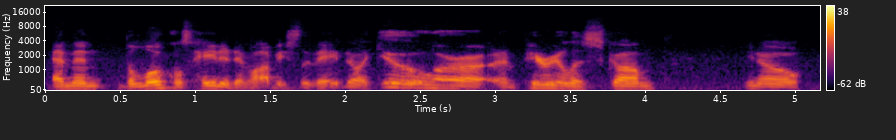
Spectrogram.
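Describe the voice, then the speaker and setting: Husky male voice, casual podcast chat, rambling, slangy, medium pitch, dull recording. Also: animated, normal speed, darkish tone. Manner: rambling, slangy, filler-heavy with frequent "like". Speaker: podcast co-host discussing books. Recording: dull, lo-fi audio.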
